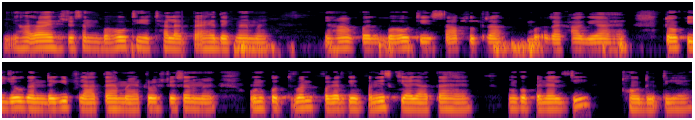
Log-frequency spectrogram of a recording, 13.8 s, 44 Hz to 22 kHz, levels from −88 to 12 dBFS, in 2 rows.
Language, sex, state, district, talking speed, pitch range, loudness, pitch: Hindi, male, Bihar, Supaul, 175 wpm, 130-140 Hz, -17 LUFS, 135 Hz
